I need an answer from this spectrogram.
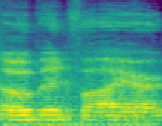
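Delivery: quiet, flat, expressionless monotone delivery. Game master voicing one of three armed men giving an order, monotone voice. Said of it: "Very monotone voice".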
